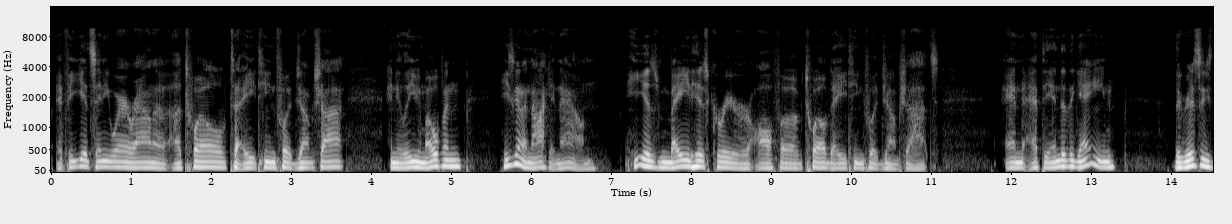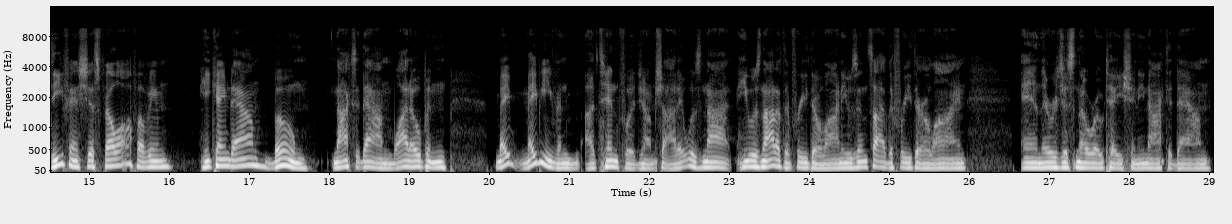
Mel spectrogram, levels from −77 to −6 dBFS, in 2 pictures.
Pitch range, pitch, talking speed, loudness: 100-125 Hz, 110 Hz, 200 wpm, -19 LUFS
